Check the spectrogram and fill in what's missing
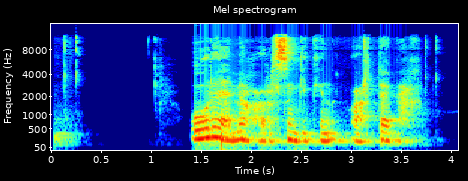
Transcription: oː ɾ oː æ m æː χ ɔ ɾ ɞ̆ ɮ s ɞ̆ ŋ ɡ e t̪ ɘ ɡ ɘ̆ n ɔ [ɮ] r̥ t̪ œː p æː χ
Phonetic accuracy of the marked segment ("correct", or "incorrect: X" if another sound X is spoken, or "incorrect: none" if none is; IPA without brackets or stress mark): incorrect: none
